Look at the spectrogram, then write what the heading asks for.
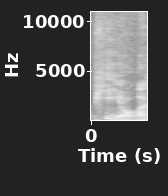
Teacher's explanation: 피어 같은 경우에 이하고 어가 만나서 모음끼리 충돌하잖아요. 모음끼리 충돌하기 때문에요, 중간에 반모음 이가 덧붙습니다. 그러면은 이 반모음 이하고 어하고 더해지죠. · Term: 반모음 첨가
